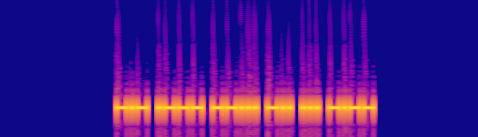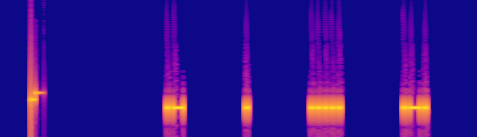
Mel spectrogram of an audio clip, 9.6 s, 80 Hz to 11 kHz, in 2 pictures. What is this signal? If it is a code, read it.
Morse code, heard as a keyed tone, about 36 wpm, spaced as for 21 wpm, 700 Hz. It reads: KJ7DSY AE5R
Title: USA Call Signs - 6x Character Spacing - 35wpm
